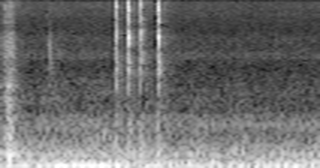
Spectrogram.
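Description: Faint light clicks, with a quick run of three or four about a second in, over a low steady hum.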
